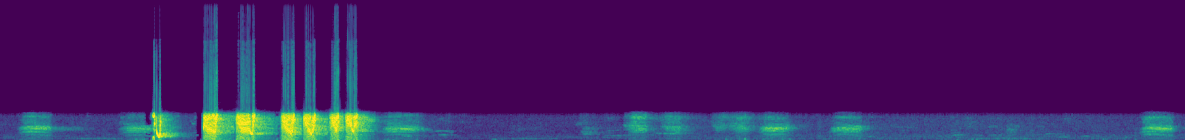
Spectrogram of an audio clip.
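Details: Black francolin (kala teeter), the call said to voice 'subhan teri qudrat': a loud run of sharp broadband clicks followed by a string of hoarse, grating notes spaced irregularly over several seconds.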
